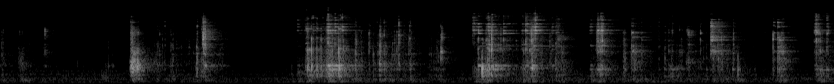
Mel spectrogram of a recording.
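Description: Ice cubes clinking against glass as they are taken from a glass bowl and dropped into a tall drinking glass: two single clinks about a second in, then a busier run of clinks through the second half.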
